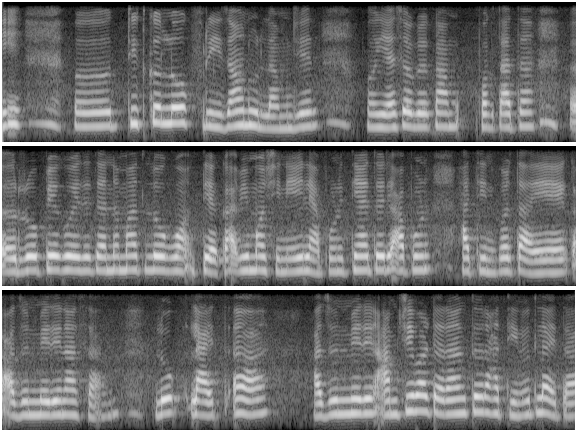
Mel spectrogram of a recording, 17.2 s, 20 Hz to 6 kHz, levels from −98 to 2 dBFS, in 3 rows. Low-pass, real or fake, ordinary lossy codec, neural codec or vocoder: 5.4 kHz; real; none; none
